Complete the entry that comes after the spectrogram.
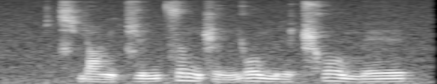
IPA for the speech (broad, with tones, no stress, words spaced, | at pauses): t͡ɕʰjɑ˨˩ŋ t͡ɕy˧˥nt͡sɤ˥˩ŋʂɻ̩˩ n̪jo˥˩ʊ̯mi˨˩ʈ͡ʂʰo˥˩ʊ̯ me˥ɪ̯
